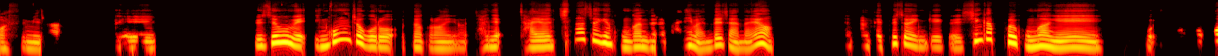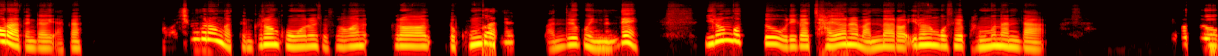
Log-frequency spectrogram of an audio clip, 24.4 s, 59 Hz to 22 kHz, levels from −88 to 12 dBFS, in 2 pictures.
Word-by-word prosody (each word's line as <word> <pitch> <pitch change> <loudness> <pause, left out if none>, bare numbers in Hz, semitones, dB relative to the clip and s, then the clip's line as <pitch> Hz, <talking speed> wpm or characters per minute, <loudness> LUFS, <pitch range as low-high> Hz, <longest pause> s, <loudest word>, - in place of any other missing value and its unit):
같습니다. 130 -1 -7 0.7
네. 145 -2 -6 1.0
요즘은 250 +9 +6
왜 170 -5 +2
인공적으로 175 - +1
어떤 150 -1 -6
그런 135 0 -6
이런 135 0 -11
자녀 160 +1 -5 0.2
자연 155 +1 -2
친화적인 310 -9 0
공간들을 150 -2 -3 0.3
많이 190 - -2
만들잖아요. 145 - -1 0.8
네 - - -24
좀 175 - -13
대표적인 190 -2 -2
게 155 0 -7
그 - - -9
싱가폴 305 - +3
공항에 155 -4 +1 0.4
뭐 - - -9
인공 455 0 -37
폭포라든가 175 - +4
약간 130 +5 -6 0.8
어 - - -25
식물원 360 -5 +3
같은 155 -6 -6
그런 210 +5 +3
공원을 170 -1 0
조성하는 170 +4 -4 0.2
그런 175 -1 +2 0.2
또 160 - -2
공간을 215 +5 +3 0.5
만들고 175 +7 -2
있는데 140 - +2 0.7
이런 285 +9 +3
것도 225 -6 0
우리가 165 +1 0
자연을 200 +5 +1
만나러 160 +1 0
이런 200 +1 +2
곳을 175 0 0
방문한다 155 -5 -1 1.3
이것도 195 -3 -3
170 Hz, 280 characters per minute, -23 LUFS, 150-210 Hz, 1.3 s, 요즘은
